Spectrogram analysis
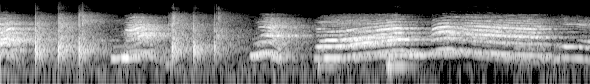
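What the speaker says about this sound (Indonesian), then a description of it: "Tepuk semangat." A class of children doing a rhythmic spirit clap chant led by their teacher, with sharp patterned handclaps in quick groups followed by voices chanting together in a drawn-out sing-song line, close and clear.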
